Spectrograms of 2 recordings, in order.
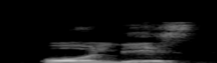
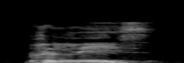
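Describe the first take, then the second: First: The stress falls on the first syllable. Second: The stress falls on the second syllable. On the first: The speaker calls it wrong. "itu akan jadi salah sebutan dia" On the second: The speaker calls it right. "sebutannya bukanlah police. Tetapi, police"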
